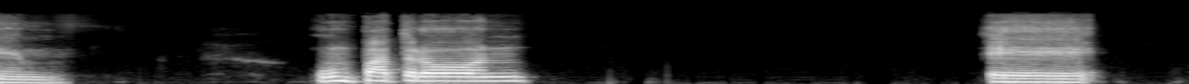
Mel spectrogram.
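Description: A man chants words in a drawn-out voice through an online call.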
